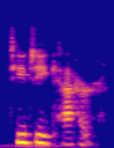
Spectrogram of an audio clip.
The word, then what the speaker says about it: TG4: want to say it how an irish person would say it is tg kahr because kahr is how you say four so now you now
